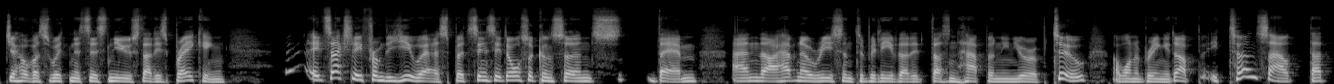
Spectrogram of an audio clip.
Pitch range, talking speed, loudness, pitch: 140-175 Hz, 185 wpm, -21 LUFS, 155 Hz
